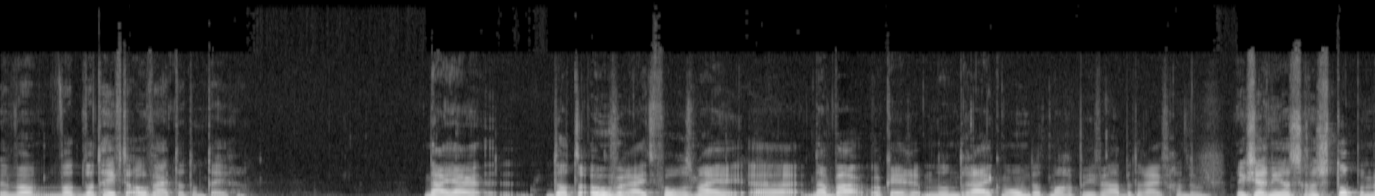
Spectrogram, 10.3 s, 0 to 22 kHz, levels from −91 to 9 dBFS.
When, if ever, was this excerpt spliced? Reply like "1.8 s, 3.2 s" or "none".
7.7 s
